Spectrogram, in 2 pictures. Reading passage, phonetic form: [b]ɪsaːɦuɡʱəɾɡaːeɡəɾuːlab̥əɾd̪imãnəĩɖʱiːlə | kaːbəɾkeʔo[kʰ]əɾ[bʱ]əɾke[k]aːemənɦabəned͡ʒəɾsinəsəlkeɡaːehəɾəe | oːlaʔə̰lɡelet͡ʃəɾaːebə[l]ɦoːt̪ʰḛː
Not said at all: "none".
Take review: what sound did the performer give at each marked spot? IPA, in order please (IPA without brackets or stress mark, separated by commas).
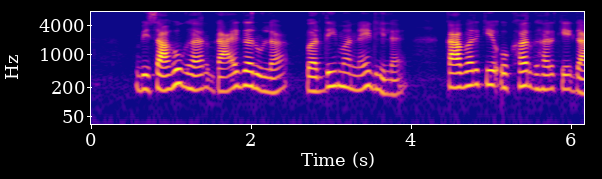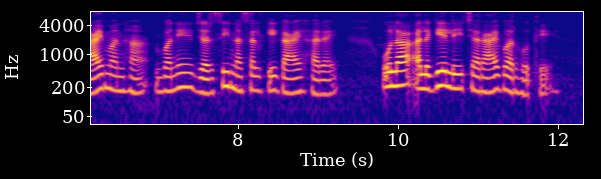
b, kʰ, ɡʱ, ɡ, ɾ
